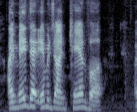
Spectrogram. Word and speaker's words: Canva: put that together I made that image on canva I pronounced it right Draven I made that image on canva in like what did you used to call it canava oh my God you canava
